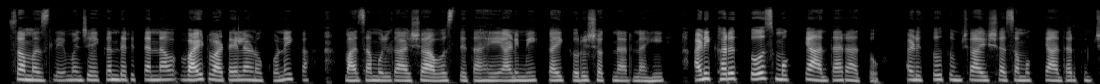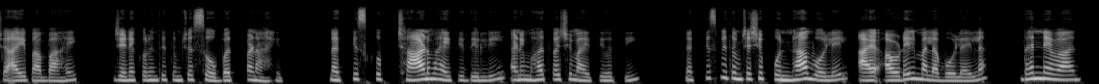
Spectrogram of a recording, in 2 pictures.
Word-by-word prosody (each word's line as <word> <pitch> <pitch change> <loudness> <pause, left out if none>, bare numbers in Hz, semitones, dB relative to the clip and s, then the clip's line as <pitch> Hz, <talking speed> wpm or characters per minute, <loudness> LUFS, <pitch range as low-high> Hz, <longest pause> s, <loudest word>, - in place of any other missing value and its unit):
समजले, 200 -5 +1
म्हणजे 200 +1 -4
एकंदरीत 215 +2 -2
त्यांना 215 0 +1
वाईट 215 +4 +6
वाटायला 205 0 +1
नको, 180 -1 -6
नाही 230 +5 -1
का. 200 - -10 0.4
माझा 180 +1 +1
मुलगा 185 -1 -2
अशा 180 +2 +1
अवस्थेत 180 +1 -2
आहे 175 0 -1
आणि 175 +1 +1
मी 185 +1 -1
काही 185 0 +1
करू 185 0 -2
शकणार 175 -2 -5
नाही. 170 0 -4 0.3
आणि 220 +6 +8
खरंच 250 +2 +6
तोच 265 +3 +4
मुख्य 225 +1 0
आधार 195 -1 +2
राहतो 185 -5 -5 0.3
आणि 205 -1 +1
तो 225 - -1
तुमच्या 200 -1 -1
आयुष्याचा 195 +1 -1
मुख्य 185 +2 -4
आधार 185 +1 -1
तुमचे 180 -1 -7
आई-बाबा 175 -2 0
आहे, 170 +5 -4 0.4
जेणेकरून 195 +1 0
ते - - -5
तुमच्यासोबत 190 -3 -1 0.2
पण 210 -2 0
आहेत. 165 -1 -6 0.5
नक्कीच, 210 +5 +1
खूप 240 -2 -4 0.2
छान 210 +4 +8
माहिती 200 -5 -1
दिली 180 +7 -5
आणि 205 +1 +1
महत्त्वाची 225 +3 -1
माहिती 185 -3 -3
होती. 180 +4 -7 0.5
नक्कीच, 275 +8 -5
मी 310 - +1
तुमच्याशी 255 0 +2
पुन्हा 220 +2 +5
बोलेल. 200 +3 -3
आ 185 0 +7
आवडेल 190 +7 +3
मला 200 -5 +1
बोलायला. 170 +6 -3 0.4
धन्यवाद! 235 -5 +3
195 Hz, 160 wpm, -24 LUFS, 180-215 Hz, 0.5 s, आणि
